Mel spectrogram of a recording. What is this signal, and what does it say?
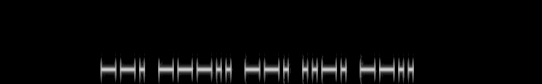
Morse code, heard as a keyed tone, about 25 wpm, 700 Hz. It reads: G8GFZ
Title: DXCC-100 Call Signs - 5 Characters - 25wpm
